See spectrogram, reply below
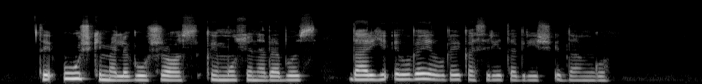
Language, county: Lithuanian, Klaipėda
